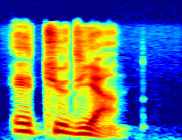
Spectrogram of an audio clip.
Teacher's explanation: Напишан е со т на крајот, но кога го изговараме тоа т како да исчезнува. Не постои.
